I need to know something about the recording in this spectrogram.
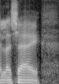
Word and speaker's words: Lachey: Lockie and his wife, I refuse to say Lachey. Why? Because it's Lockie. It's not. What? If it was Lachey, wouldn't it be spelt with a E-T and a little thing over the E?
